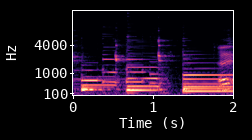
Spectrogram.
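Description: Steel-string Faith acoustic guitar played fingerstyle in a chord solo progression: three chords plucked one after another, each left ringing.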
